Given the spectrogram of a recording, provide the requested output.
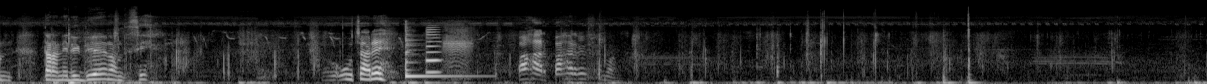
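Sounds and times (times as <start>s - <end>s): footsteps on dirt path: 0.5s - 3.6s, 5.8s - 12.0s.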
